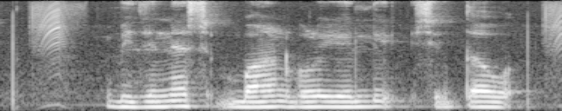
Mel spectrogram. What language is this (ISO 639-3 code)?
kan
